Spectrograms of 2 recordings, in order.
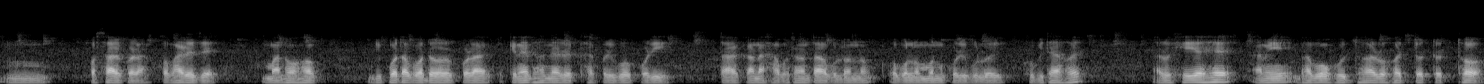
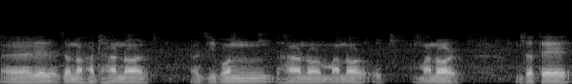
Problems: constant background noise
